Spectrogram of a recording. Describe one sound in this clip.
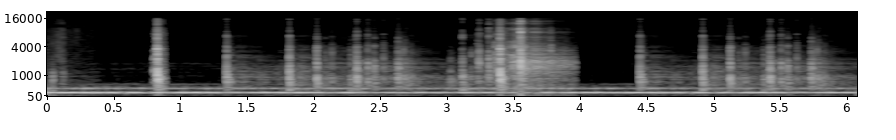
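A lockpick clicks in a door lock.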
